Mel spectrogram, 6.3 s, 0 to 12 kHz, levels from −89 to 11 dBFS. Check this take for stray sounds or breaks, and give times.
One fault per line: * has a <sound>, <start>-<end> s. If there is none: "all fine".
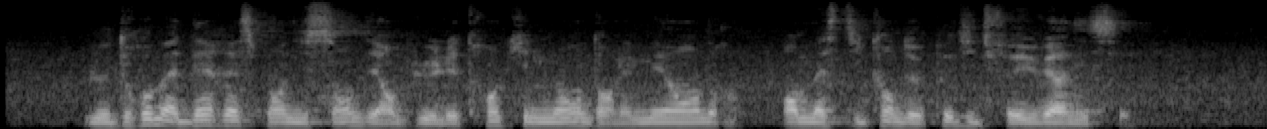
all fine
